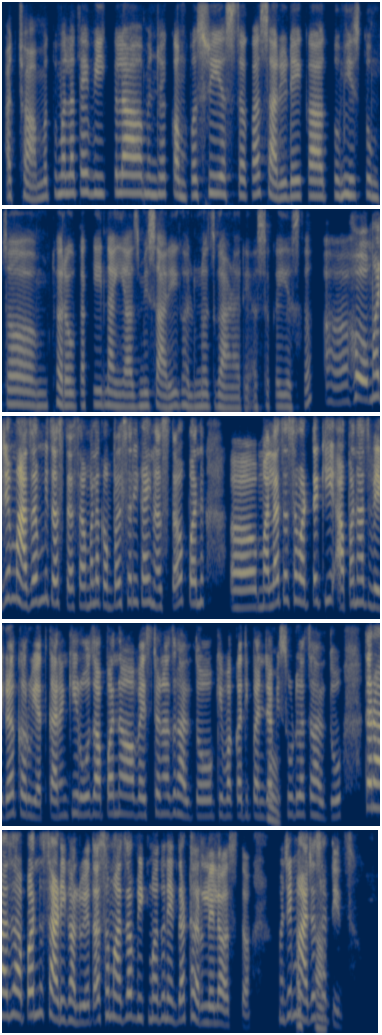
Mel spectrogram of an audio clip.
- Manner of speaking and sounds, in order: in English: "कंपल्सरी"; other background noise; in English: "कंपल्सरी"
- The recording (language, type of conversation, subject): Marathi, podcast, साडी किंवा पारंपरिक पोशाख घातल्यावर तुम्हाला आत्मविश्वास कसा येतो?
